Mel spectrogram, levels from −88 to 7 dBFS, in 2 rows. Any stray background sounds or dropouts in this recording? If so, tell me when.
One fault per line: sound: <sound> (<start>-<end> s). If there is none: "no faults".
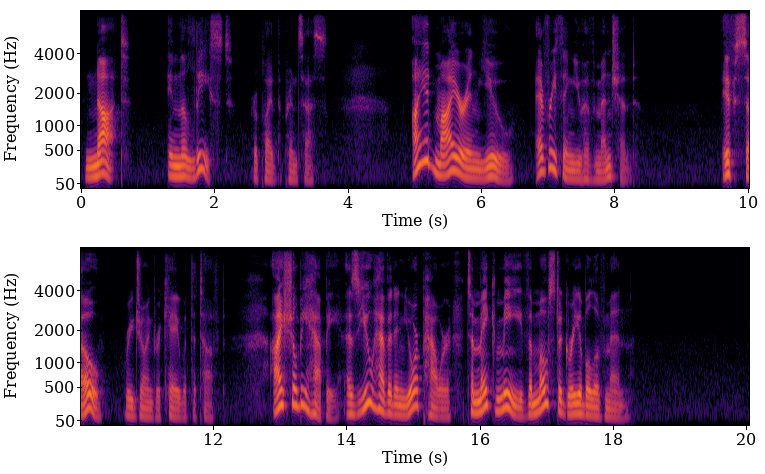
no faults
